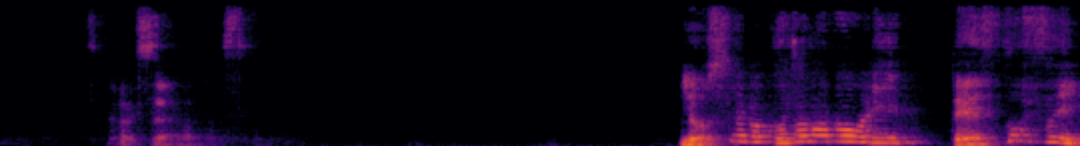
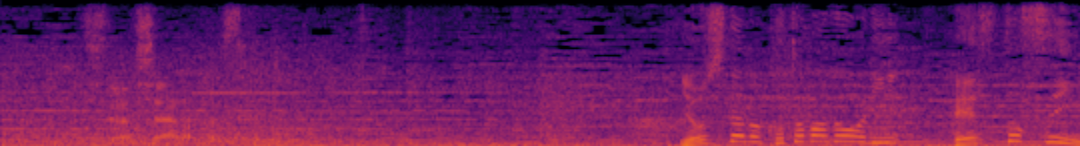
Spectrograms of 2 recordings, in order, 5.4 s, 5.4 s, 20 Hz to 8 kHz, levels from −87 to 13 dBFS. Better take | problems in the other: second | noise reduction (neural mask model DeepFilterNet 3)

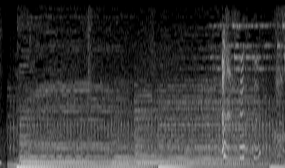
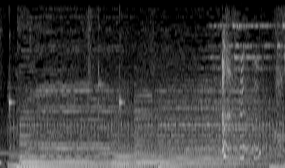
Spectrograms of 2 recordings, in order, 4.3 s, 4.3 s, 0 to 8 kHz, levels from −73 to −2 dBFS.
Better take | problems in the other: first | background sound (Doorbell); 15 dB below the speech // room echo; dies away in 2.9 s

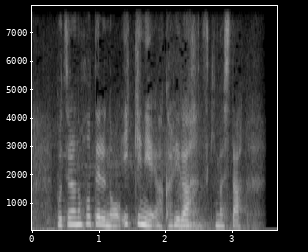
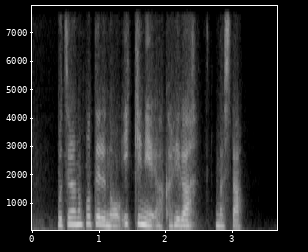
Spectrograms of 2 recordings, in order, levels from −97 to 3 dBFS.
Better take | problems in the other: first | noise reduction (neural mask model RNNoise)

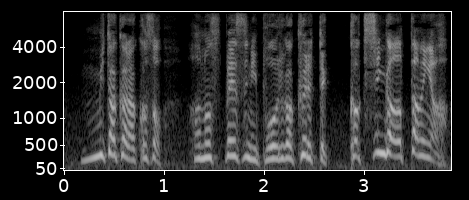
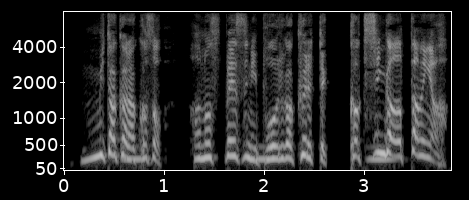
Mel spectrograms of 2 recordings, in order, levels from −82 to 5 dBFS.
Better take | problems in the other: first | noise reduction (classical method spectral subtraction)

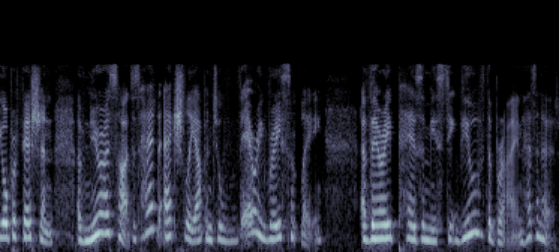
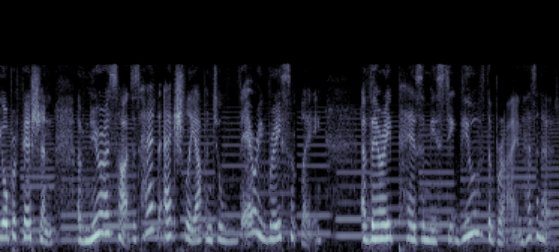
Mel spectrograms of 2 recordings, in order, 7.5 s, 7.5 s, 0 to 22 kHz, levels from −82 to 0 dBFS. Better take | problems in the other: first | background sound (Wind instrument, woodwind instrument); 15 dB below the speech

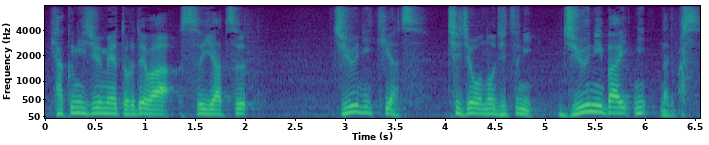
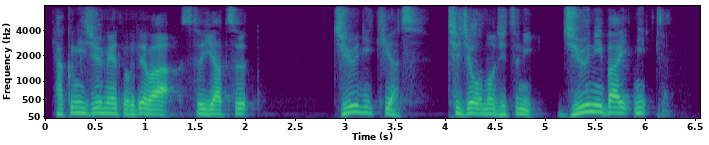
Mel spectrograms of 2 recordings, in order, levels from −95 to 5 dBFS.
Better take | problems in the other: first | noise reduction (neural mask model DeepFilterNet 3)

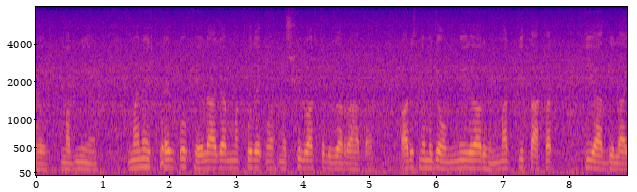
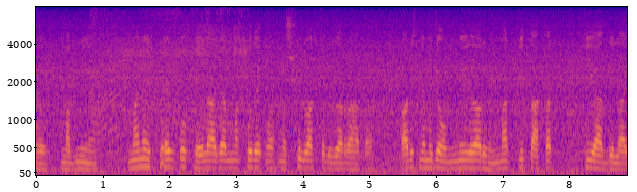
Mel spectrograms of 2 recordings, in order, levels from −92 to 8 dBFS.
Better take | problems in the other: first | background sound (Fart); 16 dB below the speech

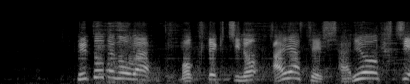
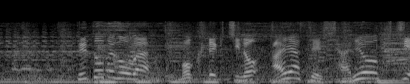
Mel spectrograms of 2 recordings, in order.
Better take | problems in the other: second | noise reduction (neural separator model SepFormer DNS4)

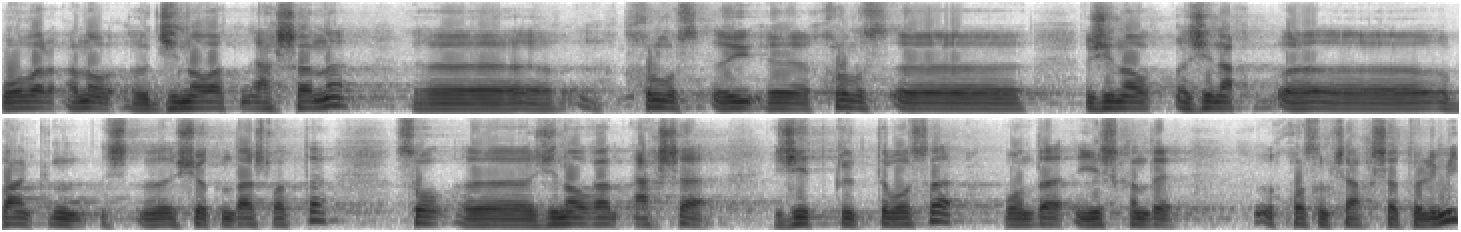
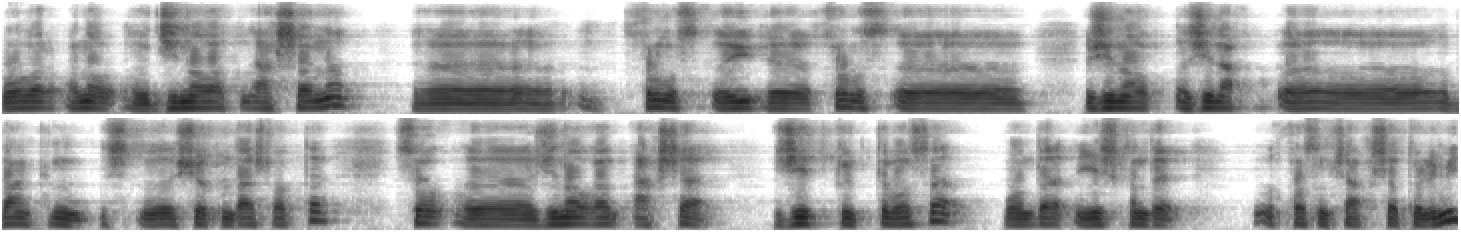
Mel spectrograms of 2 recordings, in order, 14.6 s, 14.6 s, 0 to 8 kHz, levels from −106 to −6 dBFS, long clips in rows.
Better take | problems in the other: first | noise reduction (neural mask model DeepFilterNet 3)

